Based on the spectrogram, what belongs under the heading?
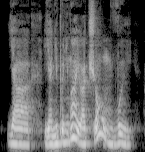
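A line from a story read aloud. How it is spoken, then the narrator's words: Strained stammer. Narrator (Russian): выдавил мистер Динсмит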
